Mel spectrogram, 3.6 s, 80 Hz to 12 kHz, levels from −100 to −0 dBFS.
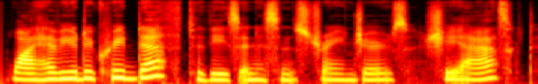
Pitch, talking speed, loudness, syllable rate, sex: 220 Hz, 185 wpm, -18 LUFS, 5.0 syllables/s, female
